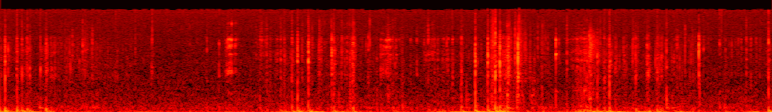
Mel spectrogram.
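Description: A utility knife cuts and scrapes chips off a solid pink soap bar, which shrinks as it is carved. Quick, crisp ticks and short scraping rasps patter along irregularly over a steady low hum, with brief louder bursts of shaving.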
